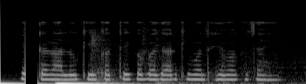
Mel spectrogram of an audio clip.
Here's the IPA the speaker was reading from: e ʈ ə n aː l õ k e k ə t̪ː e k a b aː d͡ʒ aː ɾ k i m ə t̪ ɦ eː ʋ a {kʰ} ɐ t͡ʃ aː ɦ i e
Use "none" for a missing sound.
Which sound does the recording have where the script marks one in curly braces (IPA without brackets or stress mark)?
k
